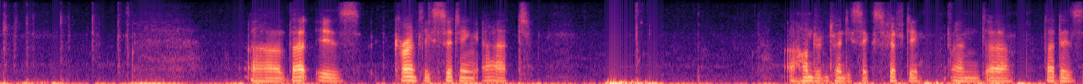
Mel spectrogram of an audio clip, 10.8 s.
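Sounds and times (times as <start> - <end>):
typing on a computer keyboard: 0.0 - 1.4
speech: 2.5 - 5.4, 7.9 - 10.8.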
